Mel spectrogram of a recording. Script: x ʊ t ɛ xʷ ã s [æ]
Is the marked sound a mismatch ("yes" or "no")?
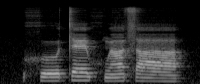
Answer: yes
